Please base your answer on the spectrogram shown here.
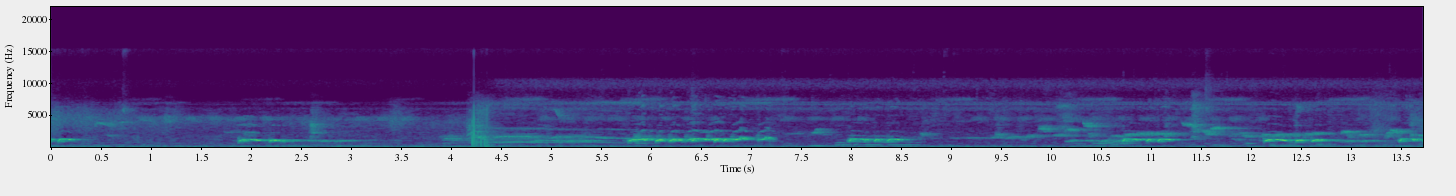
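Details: Zebra dove song, used in the morning as a lure to prompt lazy caged doves to start singing: soft, low, rolling coos repeated in short bursts, with brief higher chirps from other birds and one sharp click.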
